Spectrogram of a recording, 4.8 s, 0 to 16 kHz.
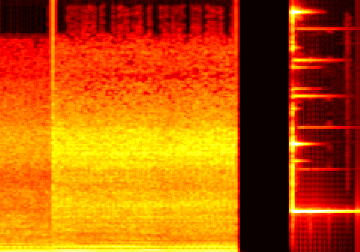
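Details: Fiat 500 Abarth after mods, with a diverter valve upgrade and a destroyed vacuum cap found; spark plug tubes leak, needing a valve cover gasket: revs in steady steps, pulling cleanly with no knocks or hiss, then shuts off with a chime; sounds healthy.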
